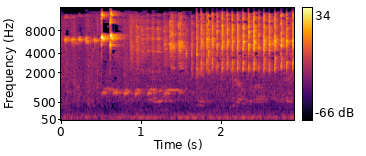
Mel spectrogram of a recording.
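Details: Aviary lovebirds, recorded on a camera with two external mics: thin high notes and a lower wavering whistle at first, followed by rapid, evenly pulsed high chattering.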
